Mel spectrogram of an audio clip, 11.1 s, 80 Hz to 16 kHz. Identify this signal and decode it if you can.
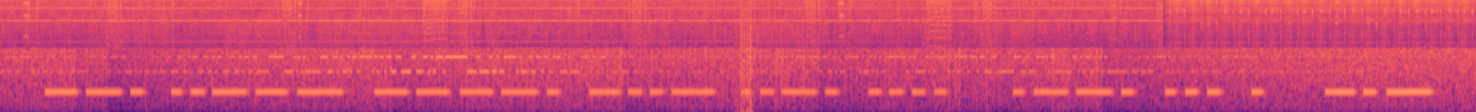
Morse code, heard as a keyed tone, about 14 wpm, 740 Hz, with radio noise. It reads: G29XFH PSE K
